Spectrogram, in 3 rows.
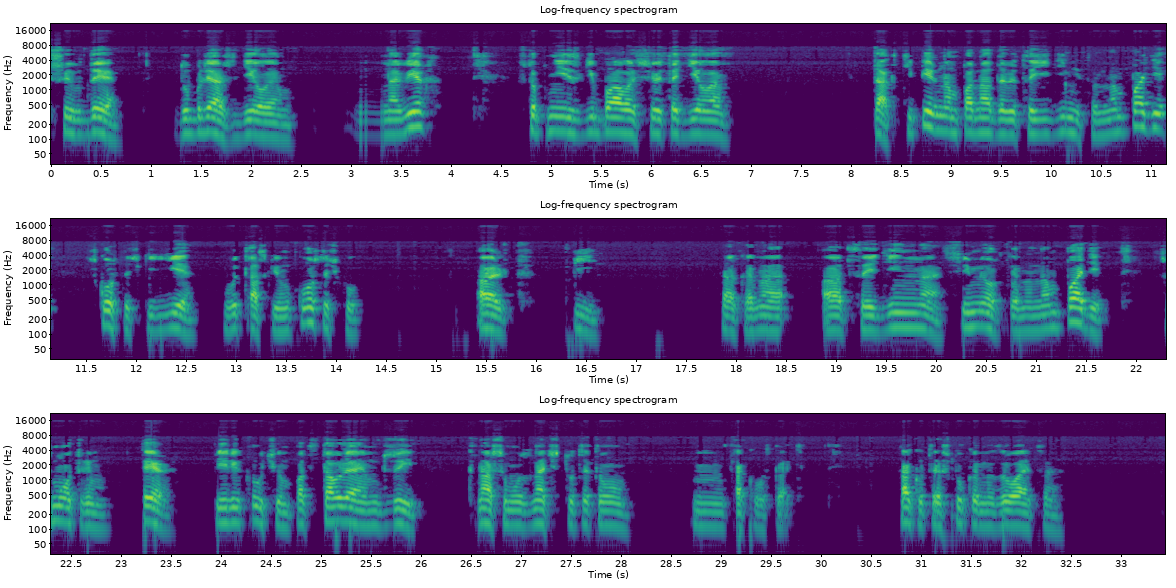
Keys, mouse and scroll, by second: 0.6 shift+d, 9.5 click, 10.4 KP_1, 12.4 e, 14.9 click, 16.5 alt+p, 18.6-19.7 middle drag, 20.7 KP_7, 23.4 r, 25.2 g, 27.9 click, 29.2 g.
